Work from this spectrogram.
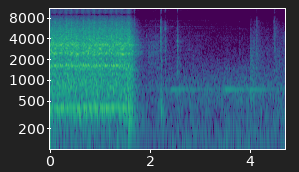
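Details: Fuel-injected Ford F250 that sat several years: about three even starter turns a second for under two seconds, no catch. Spark is good but the injectors aren't firing, with both wires grounded out.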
